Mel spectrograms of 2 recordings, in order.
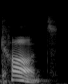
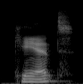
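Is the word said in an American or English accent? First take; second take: English; American. First: It is said in an English accent. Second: It is said in an American accent. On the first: "I say can't, right? That's English" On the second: "which is the American, in my mind, the way Americans say it"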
